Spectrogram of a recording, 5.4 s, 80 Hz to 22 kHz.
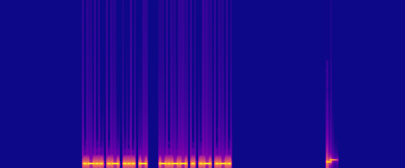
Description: Morse code, heard as a keyed tone, about 44 wpm, 700 Hz. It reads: LAST YEAR
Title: Sets of 2 Words 45wpm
